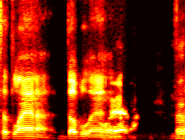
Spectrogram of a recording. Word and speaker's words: Atlanta: in atlanta so um yeah people think it's atlanta no it's atlanta dublin yeah that's right it's it's all those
